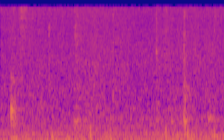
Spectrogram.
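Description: Light frying hiss from a deep-fry pot nearly run dry of oil, with a handful of sharp clicks as chopsticks knock against the pot and turn the pieces; the loudest click comes near the end.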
